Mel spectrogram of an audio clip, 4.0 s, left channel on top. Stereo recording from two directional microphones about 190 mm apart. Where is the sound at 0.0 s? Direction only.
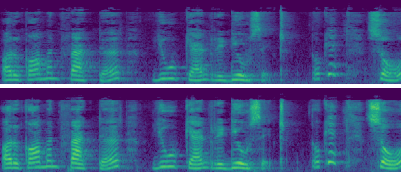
40° right (ahead or behind).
